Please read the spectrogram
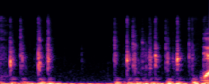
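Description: Typing on a computer keyboard: a quick run of keystroke clicks with a brief lull about halfway through.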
